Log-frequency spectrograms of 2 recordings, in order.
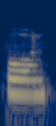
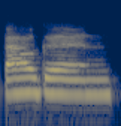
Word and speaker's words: Baughan: this all the time don't worry it's actually pronounced born it's really easy thought so complicated i thought so i did think so i get like bowgun honestly let's go with it now yeah i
